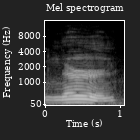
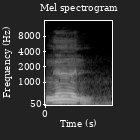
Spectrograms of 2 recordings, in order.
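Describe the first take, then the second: First: The word is said with an R sound. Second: The word is said without an R sound. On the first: The speaker calls it wrong. "you don't pronounce that R. It's not ngern" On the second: The speaker calls it right. "It's nun"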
